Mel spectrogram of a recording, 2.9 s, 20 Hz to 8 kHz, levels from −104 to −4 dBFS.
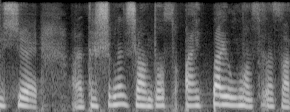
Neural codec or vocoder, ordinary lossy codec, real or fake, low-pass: codec, 16 kHz in and 24 kHz out, 0.6 kbps, FireRedTTS-2 codec; none; fake; 7.2 kHz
